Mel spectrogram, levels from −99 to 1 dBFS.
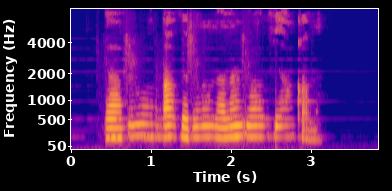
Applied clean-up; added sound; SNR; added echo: neural mask model DeepFilterNet 3.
